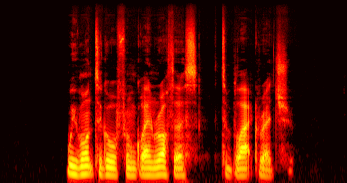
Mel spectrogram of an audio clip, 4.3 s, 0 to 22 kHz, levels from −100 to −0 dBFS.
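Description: No technical faults are audible anywhere in the speech.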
